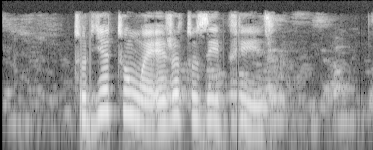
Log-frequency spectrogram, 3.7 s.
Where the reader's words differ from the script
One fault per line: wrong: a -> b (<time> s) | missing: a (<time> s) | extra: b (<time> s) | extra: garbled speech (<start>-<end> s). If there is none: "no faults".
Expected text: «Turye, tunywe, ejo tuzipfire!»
no faults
